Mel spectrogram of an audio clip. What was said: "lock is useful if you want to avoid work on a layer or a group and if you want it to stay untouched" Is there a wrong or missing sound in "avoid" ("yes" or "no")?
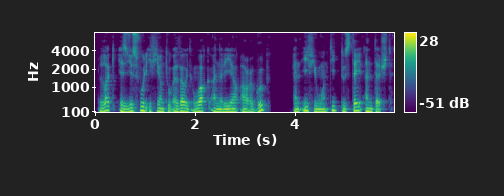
yes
